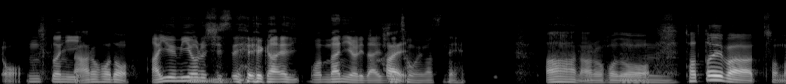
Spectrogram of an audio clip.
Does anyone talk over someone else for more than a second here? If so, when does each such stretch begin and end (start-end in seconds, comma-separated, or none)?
none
